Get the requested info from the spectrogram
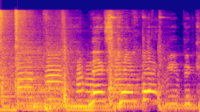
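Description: Small acoustic band playing a song: strummed acoustic guitars and trumpet, with a man singing the next line of the lyrics.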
